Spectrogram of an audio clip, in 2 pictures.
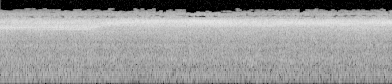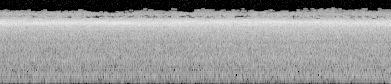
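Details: Japanese honey bees fanning nonstop on a hot day; a dense, steady hum of many wings with low droning tones and a constant high hiss above, unbroken throughout.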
